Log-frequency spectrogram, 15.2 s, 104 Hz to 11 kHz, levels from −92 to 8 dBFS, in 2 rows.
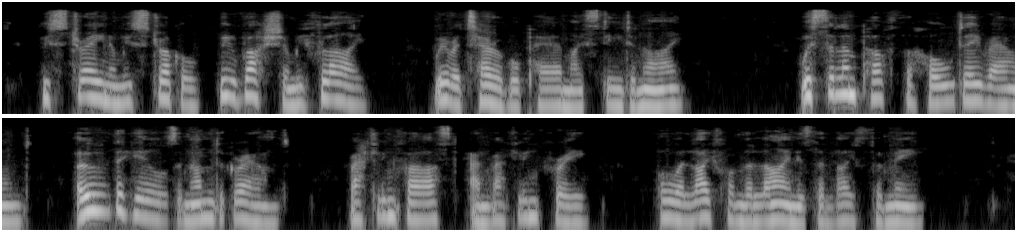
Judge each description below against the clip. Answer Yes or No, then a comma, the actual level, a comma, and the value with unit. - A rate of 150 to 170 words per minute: No, average, 185 wpm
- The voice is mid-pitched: Yes, medium, 160 Hz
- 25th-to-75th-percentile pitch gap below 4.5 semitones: Yes, average, 3.7 semitones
